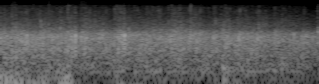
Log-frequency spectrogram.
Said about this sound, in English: He will explain everything about AI, sustainability, and power, and big applause for Rainer.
